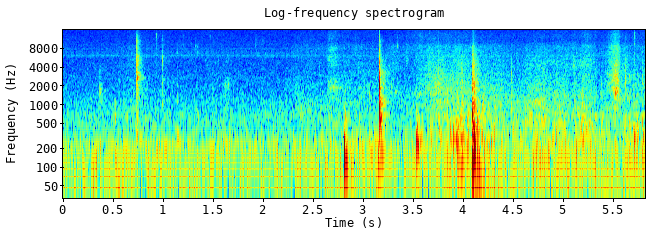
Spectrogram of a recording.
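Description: A few small sharp clicks and soft smacking noises from liquid lipstick being applied, with quiet room tone between them.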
